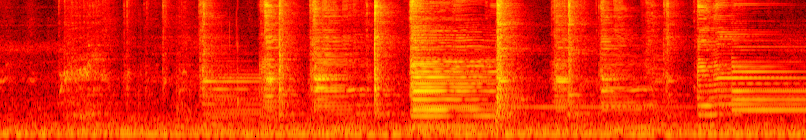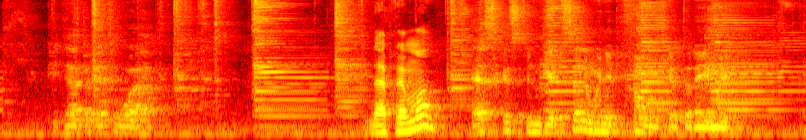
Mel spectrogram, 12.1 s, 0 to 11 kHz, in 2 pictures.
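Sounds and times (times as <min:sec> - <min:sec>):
electric guitar chords ringing: 0:01.5 - 0:12.0.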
